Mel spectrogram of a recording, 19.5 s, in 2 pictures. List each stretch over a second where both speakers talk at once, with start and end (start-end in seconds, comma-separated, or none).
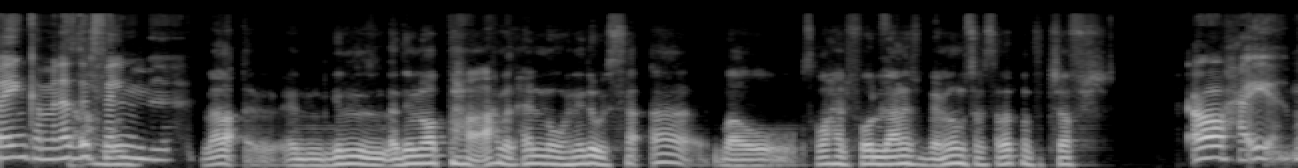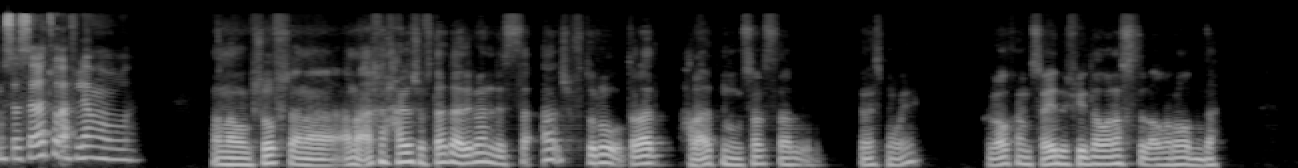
none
